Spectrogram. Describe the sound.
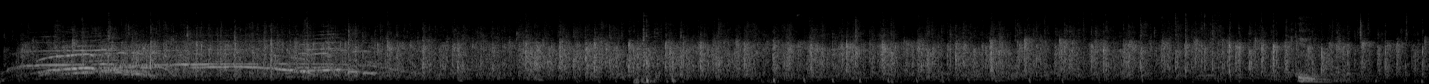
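Sustained audience applause, a dense wash of many hands clapping steadily for the whole stretch, with a few cheers or voices rising briefly near the start.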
